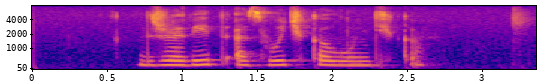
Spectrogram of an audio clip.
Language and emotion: Russian, neutral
